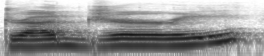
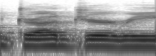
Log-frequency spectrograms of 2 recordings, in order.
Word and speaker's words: drudgery: drudge it's one syllable drudgery is three syllables it changes a little bit so we have the Dr letter U says the uh schah first syllable stress um and then the J sound in the IPA is spelled is written like that and then we have the IR and an e so thinking about it like druger e um it was drudgery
